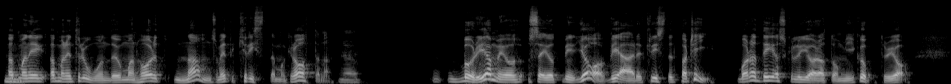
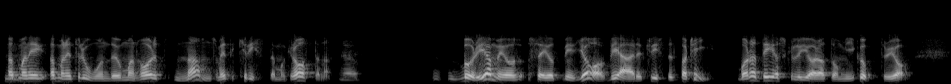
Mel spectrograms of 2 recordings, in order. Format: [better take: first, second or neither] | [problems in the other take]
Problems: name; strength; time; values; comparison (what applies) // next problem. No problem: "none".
first | phone-call audio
